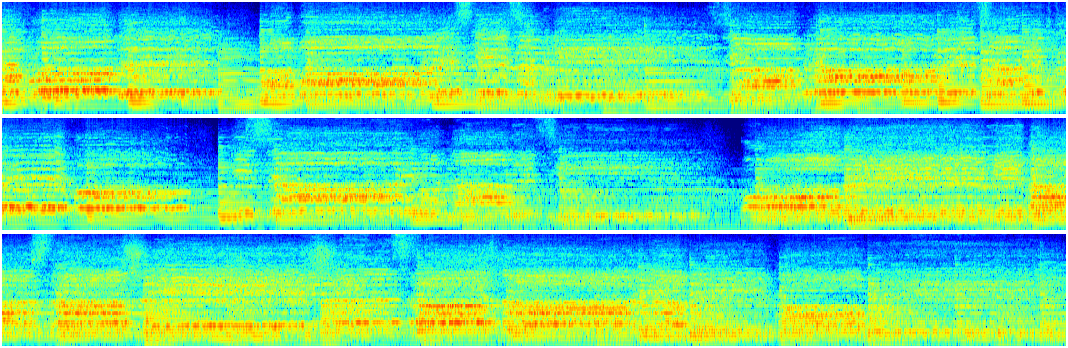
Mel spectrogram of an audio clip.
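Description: Large mixed choir of men's and women's voices singing a hymn in parts, phrase by phrase, with a brief lull just past the middle.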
